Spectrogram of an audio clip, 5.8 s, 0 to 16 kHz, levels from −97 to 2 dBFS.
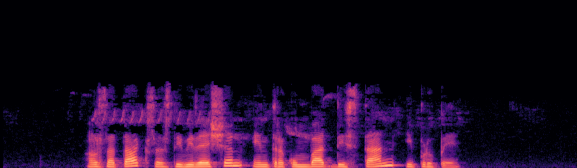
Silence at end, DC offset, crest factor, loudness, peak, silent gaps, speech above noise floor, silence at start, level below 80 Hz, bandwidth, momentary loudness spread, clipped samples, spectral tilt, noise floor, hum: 1.2 s; under 0.1%; 18 dB; -22 LUFS; -4 dBFS; none; 57 dB; 0.9 s; -64 dBFS; 8 kHz; 10 LU; under 0.1%; -6 dB/octave; -78 dBFS; none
